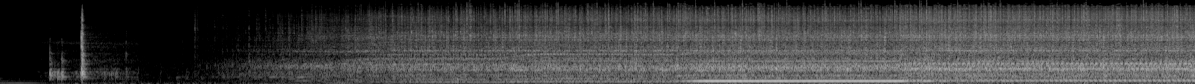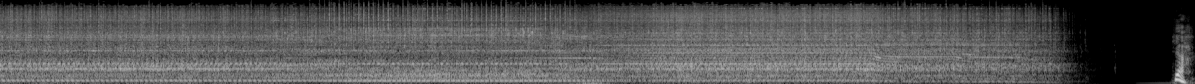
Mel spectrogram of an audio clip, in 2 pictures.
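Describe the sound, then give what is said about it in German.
The electric pre-lubrication oil pump of a large diesel engine starts up during preparations for starting the engine, a steady mechanical hum and whir holding a constant droning tone with a faint rattle for about twenty seconds, then cutting off abruptly. The engine has a crankshaft of almost six tonnes in ten bearings. “das ist die Vorölpumpe.”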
